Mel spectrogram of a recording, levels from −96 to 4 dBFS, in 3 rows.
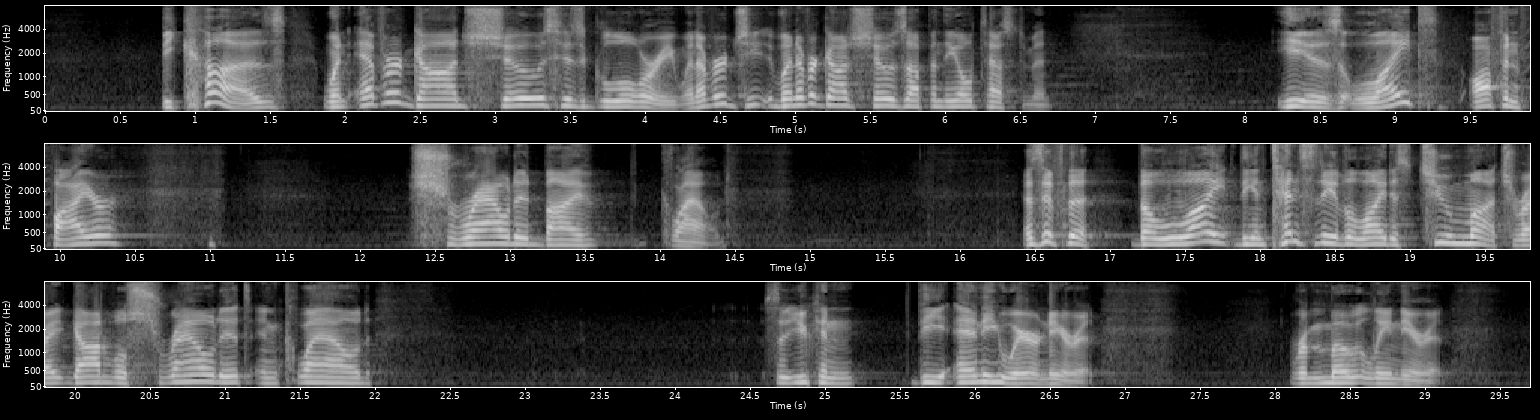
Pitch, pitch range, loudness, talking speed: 170 Hz, 155-190 Hz, -21 LUFS, 110 wpm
